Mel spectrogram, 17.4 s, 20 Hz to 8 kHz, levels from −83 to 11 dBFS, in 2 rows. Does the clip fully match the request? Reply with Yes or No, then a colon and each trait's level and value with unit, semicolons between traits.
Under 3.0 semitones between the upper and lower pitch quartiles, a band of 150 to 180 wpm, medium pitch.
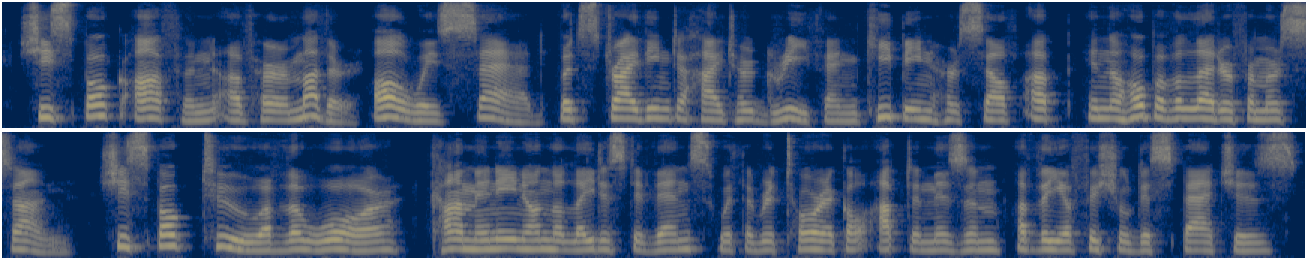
Yes: narrow, 2.6 semitones; average, 160 wpm; medium, 165 Hz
